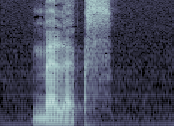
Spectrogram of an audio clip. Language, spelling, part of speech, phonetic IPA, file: Polish, meleks, noun, [ˈmɛlɛks], Pl-meleks.ogg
